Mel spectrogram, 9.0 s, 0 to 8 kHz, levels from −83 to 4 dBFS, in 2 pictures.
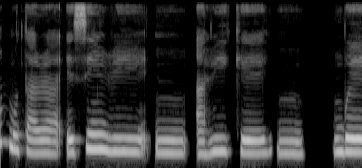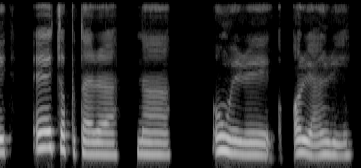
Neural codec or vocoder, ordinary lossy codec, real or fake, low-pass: none; none; real; 7.2 kHz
